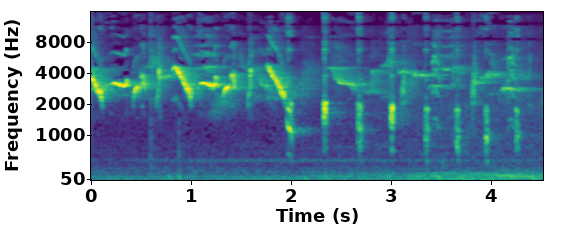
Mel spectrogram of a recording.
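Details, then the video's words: Chinese hwamei, caged and large-bodied, sings in a fighting display: quick tumbling whistled phrases, then a series of sharp spaced notes roughly every third of a second. "Bộ to đấu xòe hót rất tốt, giộng rất hay"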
